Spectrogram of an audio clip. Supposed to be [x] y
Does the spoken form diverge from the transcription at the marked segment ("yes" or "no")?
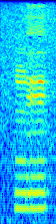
yes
